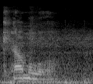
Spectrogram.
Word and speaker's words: Kamala: It's pronounced like Pamela. I always say Kamala when I'm talking about her. Kamala is a wrestler from the 80s. Kamala, pronounced like Pamela, is the presidential candidate.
